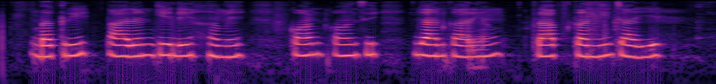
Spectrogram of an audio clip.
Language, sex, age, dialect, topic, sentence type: Hindi, female, 18-24, Garhwali, agriculture, question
